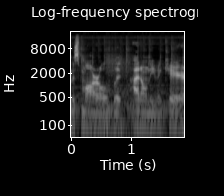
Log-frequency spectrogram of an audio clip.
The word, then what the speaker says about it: Marle: you want to be specific her name is Marl but I don't even care I call her Marley because again that's a dumbass kid didn't know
